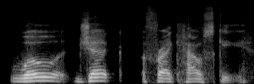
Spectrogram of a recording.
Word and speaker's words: Wojciech Frykowski: the time, Jace Sebring, Abigail Folger, I can't pronounce that one name. Oh gosh, it starts with W. It's Wojciech Rajkolski, I guess how you say the name.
